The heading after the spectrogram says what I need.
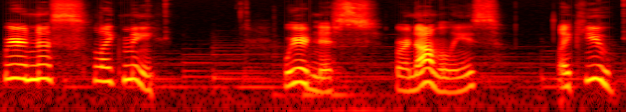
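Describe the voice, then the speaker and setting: A woman voicing a gentle, bookish man, a kind outcast scientist in a visual novel, speaking earnestly. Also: a little high, very animated, slow, soft background music, full character voice. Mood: earnest, reflective.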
